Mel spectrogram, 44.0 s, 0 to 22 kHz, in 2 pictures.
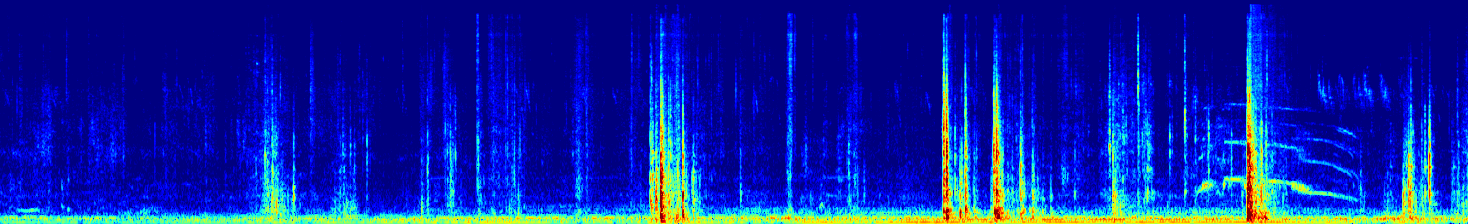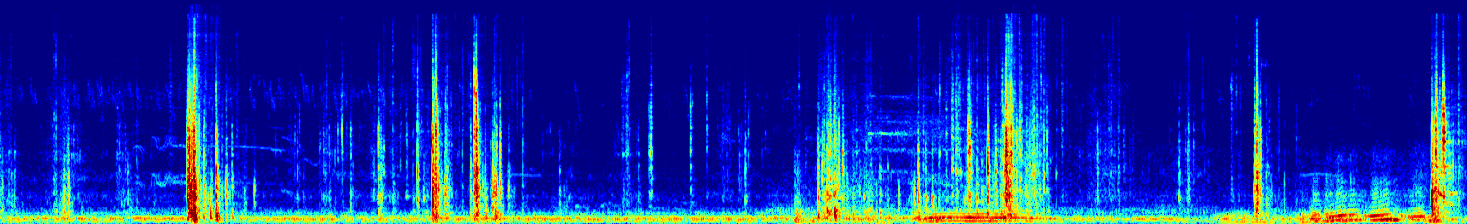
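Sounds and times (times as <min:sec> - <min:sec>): sharp knocks and clatters: 0:09.4 - 0:11.2, 0:12.7 - 0:30.5, 0:31.2 - 0:41.6, 0:43.4 - 0:44.0
rooster crowing: 0:17.8 - 0:20.5, 0:24.0 - 0:26.8, 0:34.7 - 0:36.7.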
